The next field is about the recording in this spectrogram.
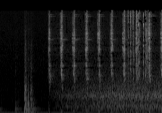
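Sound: clock ticking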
